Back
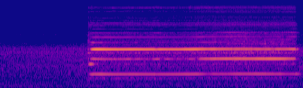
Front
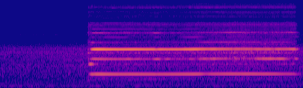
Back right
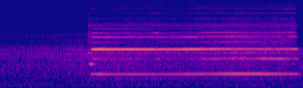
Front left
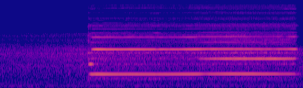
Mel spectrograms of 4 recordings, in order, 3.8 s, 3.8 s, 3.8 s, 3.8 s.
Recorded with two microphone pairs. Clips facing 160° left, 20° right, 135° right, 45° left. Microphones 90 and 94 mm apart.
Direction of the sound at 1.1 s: 60° left.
